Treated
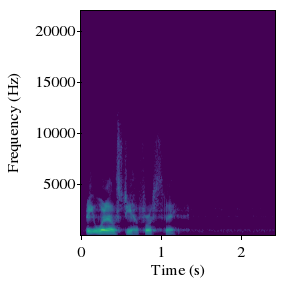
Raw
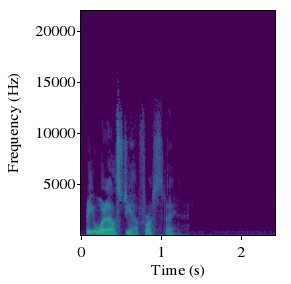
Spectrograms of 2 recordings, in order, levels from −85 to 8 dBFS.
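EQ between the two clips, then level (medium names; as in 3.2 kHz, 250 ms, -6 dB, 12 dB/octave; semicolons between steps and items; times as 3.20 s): vowel filter e; +9.0 dB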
